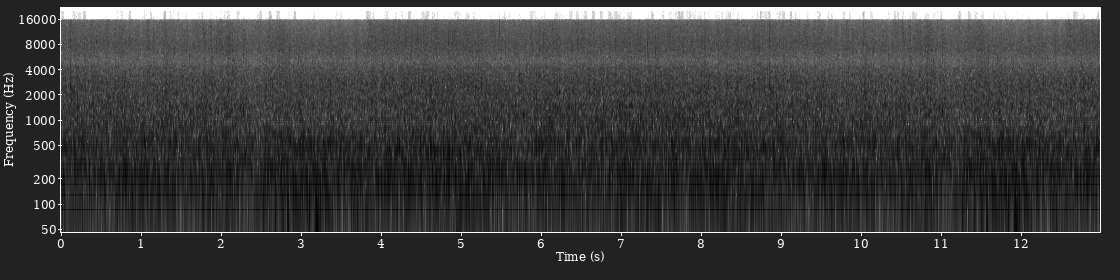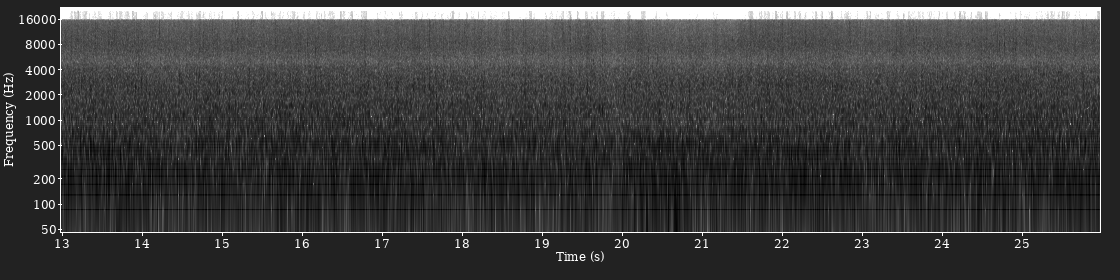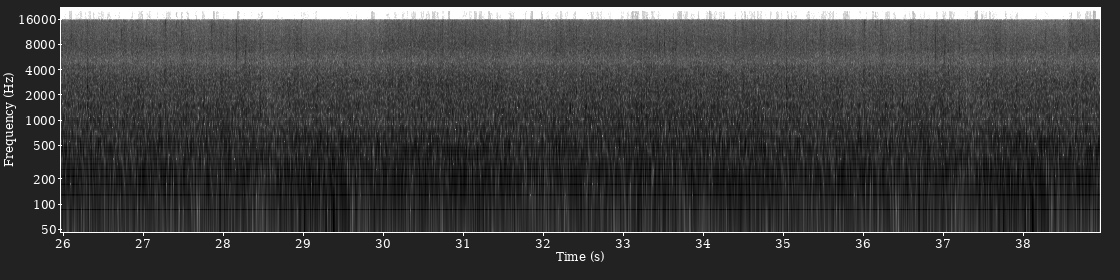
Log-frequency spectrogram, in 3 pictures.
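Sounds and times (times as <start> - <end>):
water rushing over rocks: 0.0 - 38.9.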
